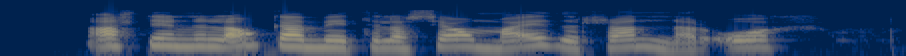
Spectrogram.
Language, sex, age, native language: Icelandic, female, 30-39, Icelandic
